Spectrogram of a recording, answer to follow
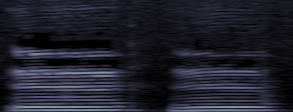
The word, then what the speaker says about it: know: Our next letter sound, it starts with a K. But there's something special about this sound, is this K is silent.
